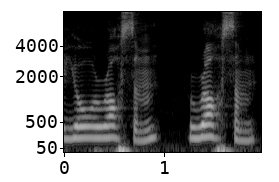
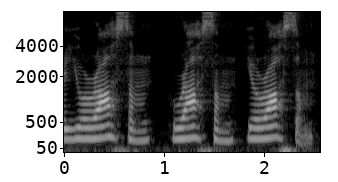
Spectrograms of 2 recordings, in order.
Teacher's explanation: possible 跟 impossible 里面都是一样的哈，都是 possible。后面 if you're awesome，我们注意 awesome 这个英音和美音的发法区别哈。英音的话呢是 awesome，美音的话上下开骨度更大 awesome，一个是 awesome，一个是 awesome。那前面这个 you 和 r 之间的缩约呢，我们可以把它读成 your，英式发法是 your，美式发法呢是 your。这里面我们就不弱读了哈，我们可以读成 if you'reawesome，或者是美音的。If you'reawesome，如果说 awesome 这个词不重读的话，并且读得比较快的时候，是可以在这两个词之间做连读的。那需要加一个小小的 r 来连贯这两个元音哈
